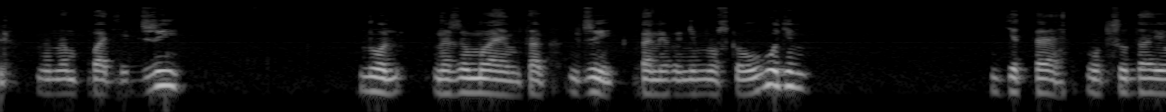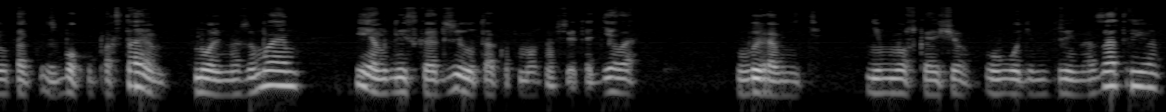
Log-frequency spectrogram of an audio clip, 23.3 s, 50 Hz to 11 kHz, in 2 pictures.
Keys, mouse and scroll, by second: 1.2 g, 3.6 KP_0, 5.6 g, 7.5-8.2 scroll down 2, 8.2 middle click, 10.6 g, 13.6 KP_0, 15.0 g, 19.2 KP_0, 21.8 g.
